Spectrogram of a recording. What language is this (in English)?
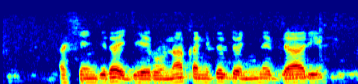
Kinyarwanda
